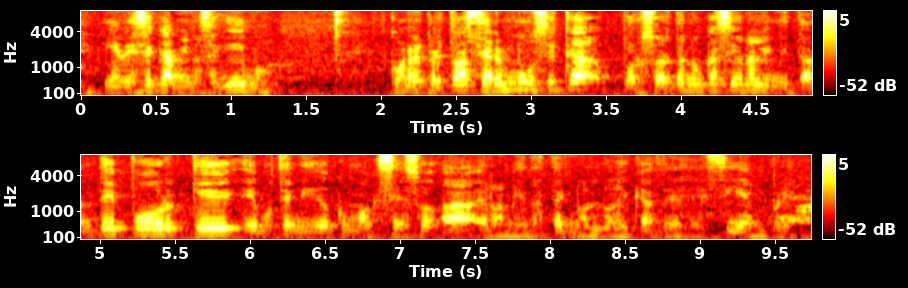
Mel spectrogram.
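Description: At a fairly quick pace, a man speaks amid noticeable background noise and audible room echo. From Venezuela. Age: 30s. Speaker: funk guitarist. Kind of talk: casual interview chat.

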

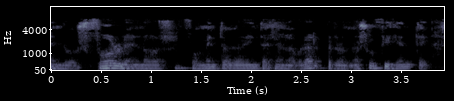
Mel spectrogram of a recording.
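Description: At a moderate pace, a man with a fairly low pitch speaks in a somewhat breathy voice with fairly even intonation. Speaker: retired bank manager, business adviser. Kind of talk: interview. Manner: halting.

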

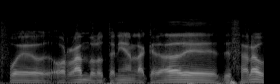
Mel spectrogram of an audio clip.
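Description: A man with a plain, everyday voice talks in a fairly low pitch, varying it in an ordinary way, with a quiet background behind him. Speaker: photography community founder. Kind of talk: casual chat.

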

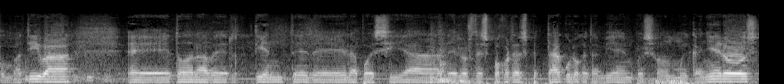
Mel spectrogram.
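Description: Noticeable background noise accompanies a man speaking at a fairly slow pace. His voice is fairly low in pitch. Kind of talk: radio interview, poetic hosting. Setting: radio studio.

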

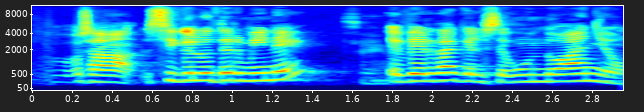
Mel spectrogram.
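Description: The woman's tone is animated and her voice high. She keeps a moderate pace. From Murcia, Spain. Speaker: makeup artist. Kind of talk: interview.

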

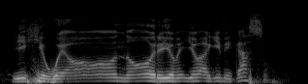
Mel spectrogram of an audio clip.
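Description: In a Chilean accent, a man talks at a fairly high pitch and a moderate pace. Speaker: comedian and podcast co-host. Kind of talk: live comedy podcast chat. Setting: stage with live audience.

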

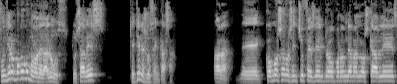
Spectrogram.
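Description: A man's high-pitched voice at a moderate pace. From Galicia, Spain (Orense). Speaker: hosting company country manager. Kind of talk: interview.

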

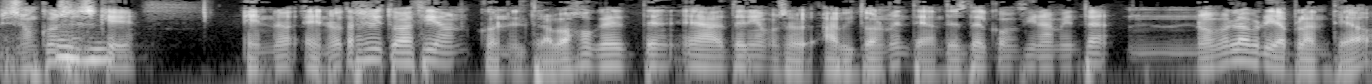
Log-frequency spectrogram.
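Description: This man's voice is fairly low in pitch, with very wide pitch swings. He talks at a fairly quick pace. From Spain, province of Castellón. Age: 40s. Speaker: livestream co-host. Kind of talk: casual chat.

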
